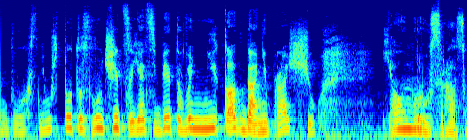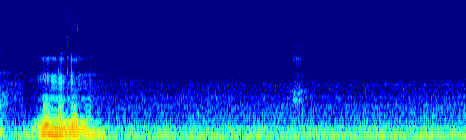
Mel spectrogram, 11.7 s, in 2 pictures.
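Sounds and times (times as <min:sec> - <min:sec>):
speech: 0:00.0 - 0:07.2
motor boat engine droning: 0:06.2 - 0:11.6.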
